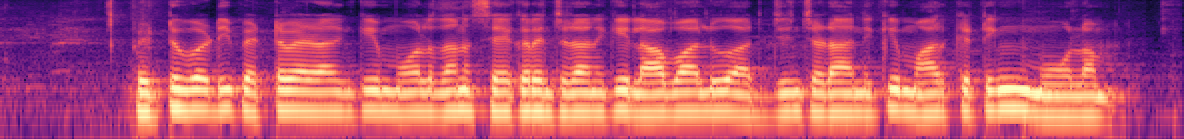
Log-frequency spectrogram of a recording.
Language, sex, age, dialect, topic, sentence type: Telugu, male, 18-24, Utterandhra, banking, statement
